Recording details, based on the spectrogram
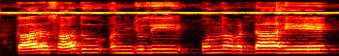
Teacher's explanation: ਅੰਜੁਲੀ ਪੈੜੇ ਉੱਤੇ ਟਿੱਪੀ ਹੈ ਕਸ ਕੇ ਉਚਾਰਨ ਕਰਨਾ ਹੈ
